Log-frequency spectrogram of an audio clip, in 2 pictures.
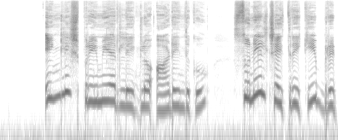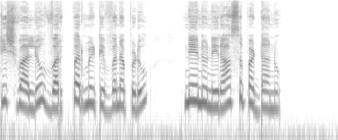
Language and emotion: Telugu, sad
